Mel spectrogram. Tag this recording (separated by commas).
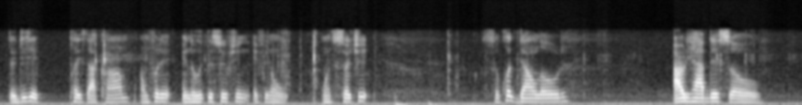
Speech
